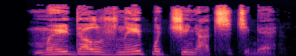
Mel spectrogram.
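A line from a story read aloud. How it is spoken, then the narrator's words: Muffled dark voice. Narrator (Russian): глухо произнес мрак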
